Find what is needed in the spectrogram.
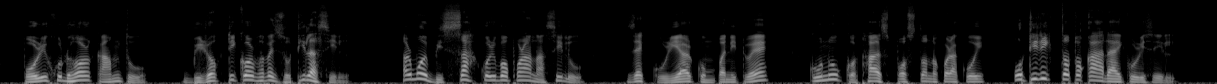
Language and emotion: Assamese, disgusted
